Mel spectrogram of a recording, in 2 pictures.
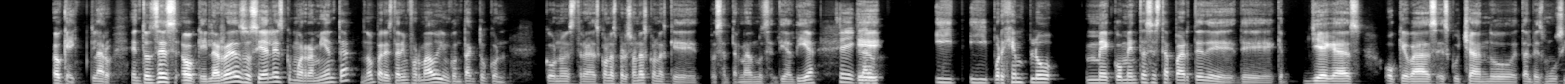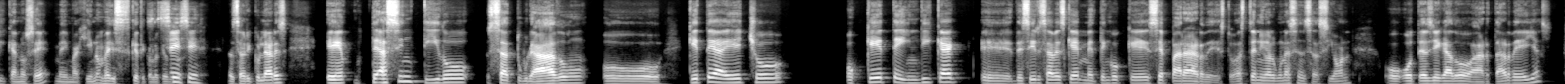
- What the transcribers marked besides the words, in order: none
- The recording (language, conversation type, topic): Spanish, podcast, ¿En qué momentos te desconectas de las redes sociales y por qué?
